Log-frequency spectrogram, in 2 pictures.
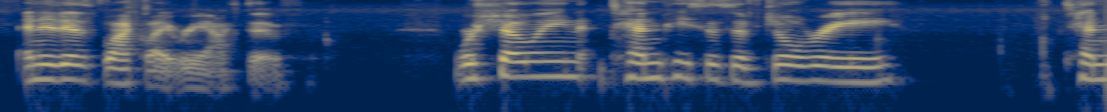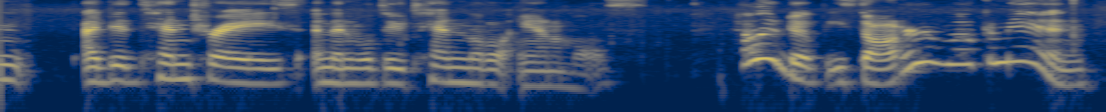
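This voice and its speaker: With a lowish, slightly hoarse, just-woken morning voice, a woman sells handmade crafts on a livestream, chatting casually and playfully with viewers. She often addresses them directly, pokes fun at herself, and uses slangy wording.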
